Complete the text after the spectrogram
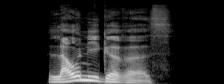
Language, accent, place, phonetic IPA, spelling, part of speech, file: German, Germany, Berlin, [ˈlaʊ̯nɪɡəʁəs], launigeres, adjective, De-launigeres.ogg
- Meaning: strong/mixed nominative/accusative neuter singular comparative degree of launig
